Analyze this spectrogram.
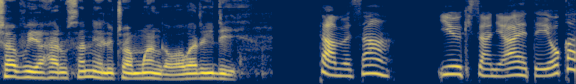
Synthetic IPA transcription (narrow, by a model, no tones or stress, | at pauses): t͡ʃavujaɦaɾusanialitɔamwaŋɡawawaɾiɗi | t̪amɛsa | jiuki̥saɲiajɛt̪ɛjɔka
